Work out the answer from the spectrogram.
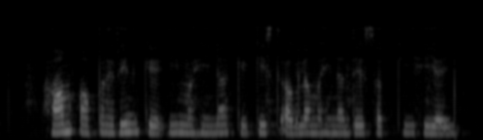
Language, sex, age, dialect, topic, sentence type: Magahi, female, 18-24, Southern, banking, question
